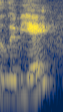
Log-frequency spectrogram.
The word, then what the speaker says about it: Olivier: It won all sorts of awards, all sorts of Olivier Awards, and that's Olivier with an R at the end, but it's pronounced Olivier.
